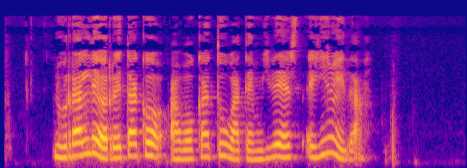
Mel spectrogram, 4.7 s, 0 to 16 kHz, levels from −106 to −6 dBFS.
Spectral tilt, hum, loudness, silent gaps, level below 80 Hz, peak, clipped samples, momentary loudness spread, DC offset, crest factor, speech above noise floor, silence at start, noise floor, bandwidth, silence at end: -4 dB/octave; none; -20 LUFS; none; -68 dBFS; -4 dBFS; under 0.1%; 9 LU; under 0.1%; 18 dB; 52 dB; 0.55 s; -72 dBFS; 11.5 kHz; 0.7 s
